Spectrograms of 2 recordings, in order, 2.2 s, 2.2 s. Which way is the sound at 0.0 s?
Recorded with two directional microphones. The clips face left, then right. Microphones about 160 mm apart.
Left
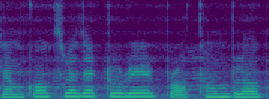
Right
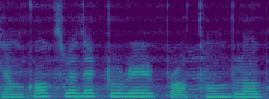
20° left (ahead or behind).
